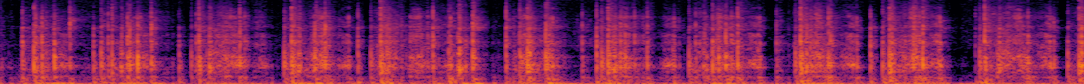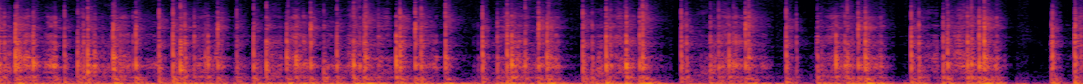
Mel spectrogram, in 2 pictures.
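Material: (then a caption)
Cardboard. Long nails scratch and tap rapidly on the side panel of a hollow, printed cardboard tissue box. The result is a dense, steady stream of dry scratching and quick clicky taps, with a papery midrange and a low hollow body. Each tap dies away almost instantly.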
